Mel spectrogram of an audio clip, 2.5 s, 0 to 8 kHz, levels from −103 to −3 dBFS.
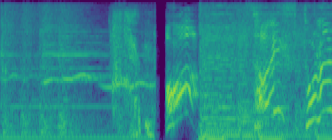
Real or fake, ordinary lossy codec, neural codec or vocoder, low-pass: real; none; none; 7.2 kHz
